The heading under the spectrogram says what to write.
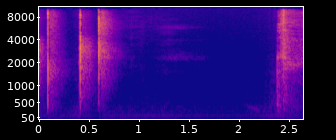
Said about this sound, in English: What was that? Was that applause? That was my German Pennsylvania clap.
